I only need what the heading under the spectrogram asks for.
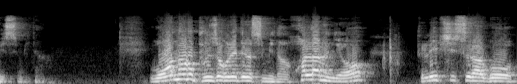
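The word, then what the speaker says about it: θλῖψις: 환난은요, 들립시스라고 발음하고요, 뜻은 억압, 압박, 고통, 괴로움, 고난, 이런 뜻을 갖고 있습니다.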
